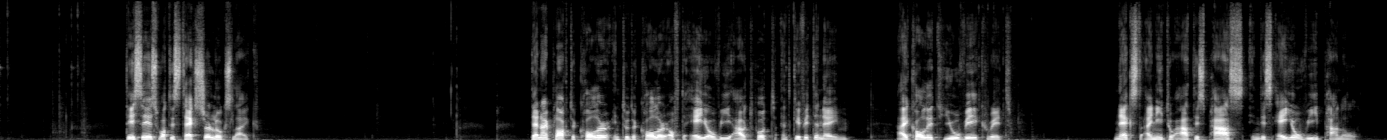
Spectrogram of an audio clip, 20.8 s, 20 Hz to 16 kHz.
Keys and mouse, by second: 1.6 click, 1.8 middle click, 1.9 click, 2.0 middle click, 2.1 click.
